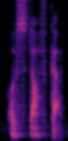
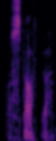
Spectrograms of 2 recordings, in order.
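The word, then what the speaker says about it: оставка: Like I said, it looks to our English-speaking Western eyes like uh agabka, but uh I think it's pronounced Oafka. Oafka.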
